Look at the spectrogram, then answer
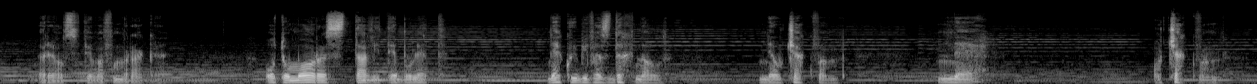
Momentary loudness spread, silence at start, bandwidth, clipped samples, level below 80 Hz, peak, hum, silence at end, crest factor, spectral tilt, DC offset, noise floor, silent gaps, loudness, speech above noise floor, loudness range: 26 LU; 0 s; 15.5 kHz; under 0.1%; -46 dBFS; -2 dBFS; none; 0 s; 24 dB; -3.5 dB/octave; under 0.1%; -45 dBFS; none; -22 LUFS; 23 dB; 7 LU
